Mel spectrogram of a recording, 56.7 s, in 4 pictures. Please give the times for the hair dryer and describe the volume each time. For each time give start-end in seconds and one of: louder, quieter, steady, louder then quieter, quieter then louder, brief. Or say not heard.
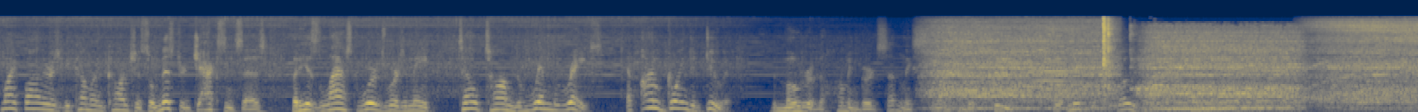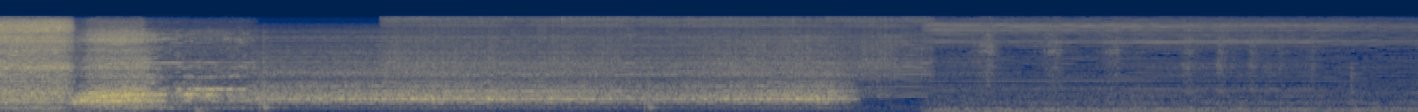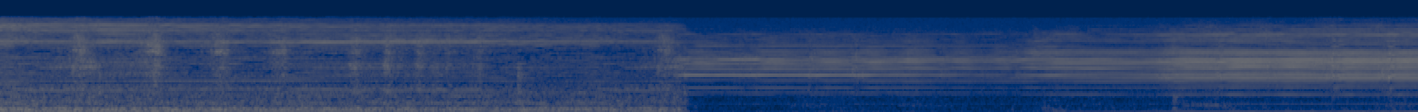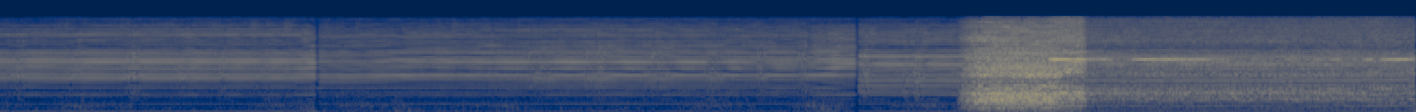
9.2-22.8 quieter
52.1-56.6 quieter.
